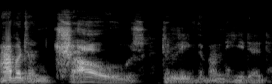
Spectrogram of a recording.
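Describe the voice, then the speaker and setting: A man's put-on character voice, growling and menacing in tone. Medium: read story. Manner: menacing, growling.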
